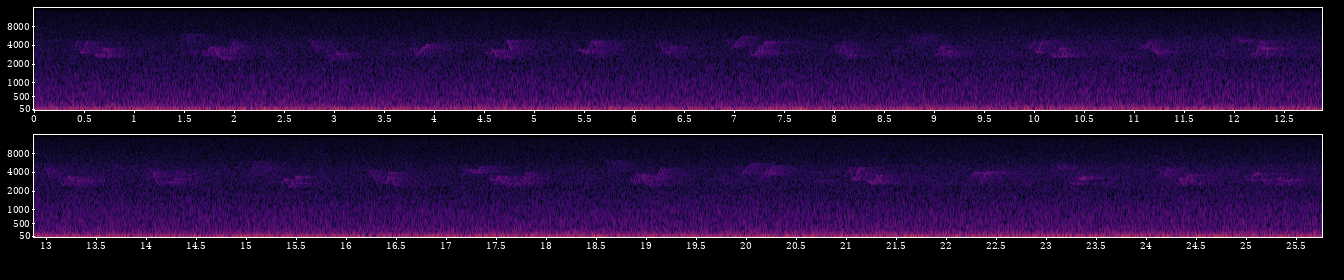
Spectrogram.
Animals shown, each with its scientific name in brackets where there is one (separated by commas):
Red-eyed Vireo (Vireo olivaceus)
